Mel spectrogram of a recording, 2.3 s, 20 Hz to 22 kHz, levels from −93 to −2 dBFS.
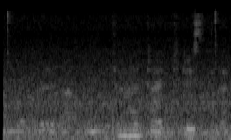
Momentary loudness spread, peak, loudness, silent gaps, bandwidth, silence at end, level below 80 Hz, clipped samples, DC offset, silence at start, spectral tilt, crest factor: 8 LU; -32 dBFS; -48 LUFS; none; 16 kHz; 0 s; -62 dBFS; under 0.1%; under 0.1%; 0.05 s; -6.5 dB/octave; 16 dB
